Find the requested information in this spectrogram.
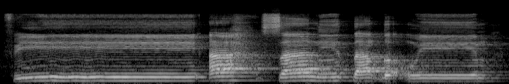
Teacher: itu adalah hukumnya mad jaiz munfasil. Ya, panjangnya 6 harokat.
